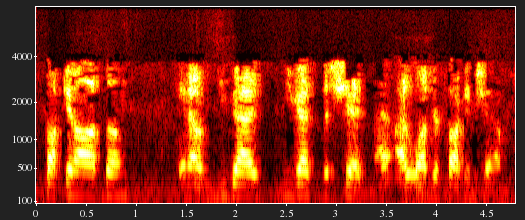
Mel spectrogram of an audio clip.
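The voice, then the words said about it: Massachusetts accent. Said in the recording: “I appreciate your accent. You got one of those good Massachusetts accents.”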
